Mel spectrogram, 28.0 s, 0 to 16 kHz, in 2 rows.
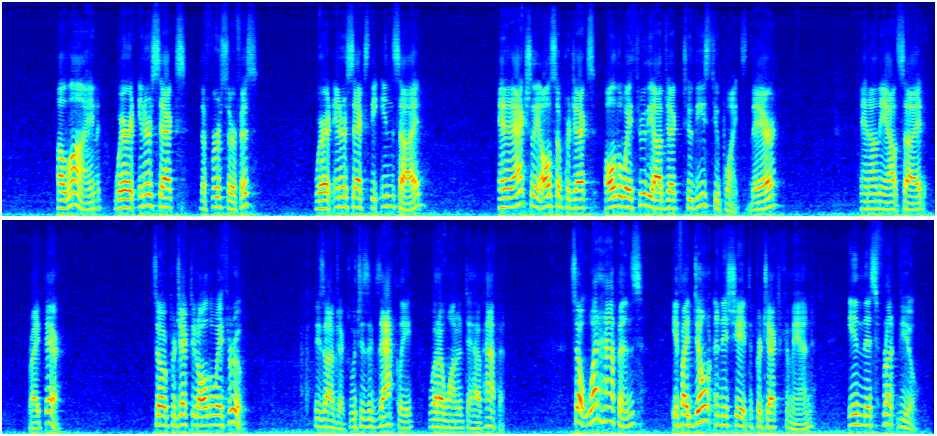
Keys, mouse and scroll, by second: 2.1 click, 3.3 click, 4.8 right click, 5.3 scroll, 6.0 click, 6.9 middle click, 6.9 middle click, 7.9 right click, 8.3 scroll, 9.7 click, 10.5 click, 12.0 right click, 12.2 scroll, 12.8 scroll, 13.9 click, 15.2 click, 19.5 scroll, 20.7 right click, 21.1-22.3 scroll, 22.3 right click, 22.9 click, 24.6 scroll down 4, 25.3 scroll up 4, 25.8 scroll down 2, 27.2 click.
